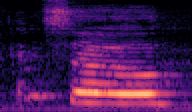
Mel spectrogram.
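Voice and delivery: loud, high, drawn-out launch; dramatic transition. Acted. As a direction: project it grandly to open a new chapter. Monologue resumes, big transition.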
